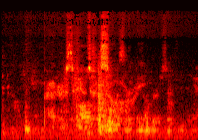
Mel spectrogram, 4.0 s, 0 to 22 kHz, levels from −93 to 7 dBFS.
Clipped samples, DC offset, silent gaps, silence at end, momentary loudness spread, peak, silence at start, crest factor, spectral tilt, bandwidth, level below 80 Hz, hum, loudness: under 0.1%; under 0.1%; none; 0 s; 20 LU; -12 dBFS; 0.05 s; 22 dB; -2.5 dB/octave; 16.5 kHz; -60 dBFS; none; -31 LUFS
